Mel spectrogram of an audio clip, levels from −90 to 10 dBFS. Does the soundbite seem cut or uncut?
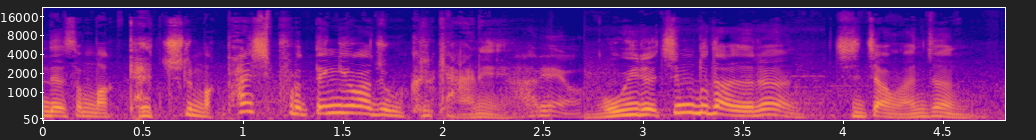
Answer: cut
